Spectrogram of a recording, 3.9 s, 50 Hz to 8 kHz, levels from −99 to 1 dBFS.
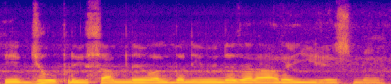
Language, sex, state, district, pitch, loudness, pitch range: Hindi, male, Uttar Pradesh, Lucknow, 115 Hz, -14 LUFS, 110-115 Hz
